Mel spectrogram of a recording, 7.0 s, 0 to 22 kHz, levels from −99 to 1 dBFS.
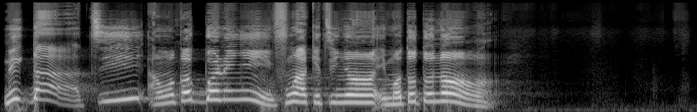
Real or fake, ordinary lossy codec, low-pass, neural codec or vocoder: real; none; none; none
